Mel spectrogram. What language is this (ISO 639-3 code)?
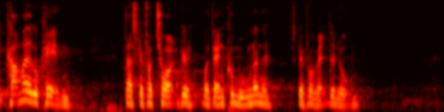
dan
